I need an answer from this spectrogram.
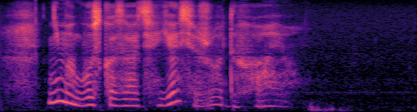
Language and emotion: Russian, sad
